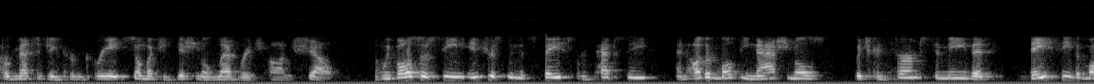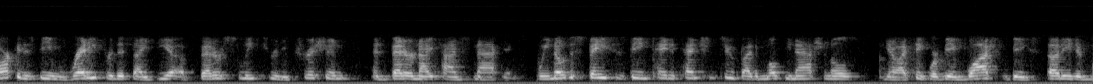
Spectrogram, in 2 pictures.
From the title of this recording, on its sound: Nightfood Investor Conference Call for October 28, 2020 (NGTF)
